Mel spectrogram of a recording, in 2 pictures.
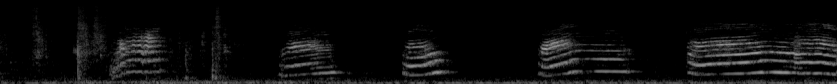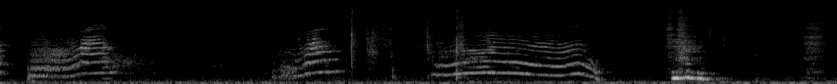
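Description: Ragdoll cat making a string of short chirping meows, about eight calls with two longer drawn-out ones among them. These are the calls a cat makes at birds it is watching. A sharp knock sounds near the end.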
